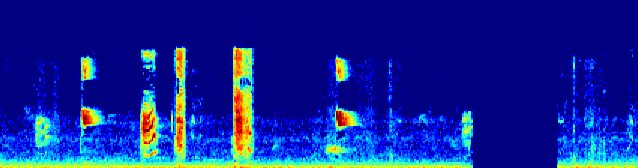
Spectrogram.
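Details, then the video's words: Female double-collared seedeater calls meant to get a male singing. Scattered sharp, high chirps and thin whistles over about five seconds, then a moment of complete silence before faint hiss resumes. "Piado de Fêmea de Coleiro Quente para Esquentar Coleiro"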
